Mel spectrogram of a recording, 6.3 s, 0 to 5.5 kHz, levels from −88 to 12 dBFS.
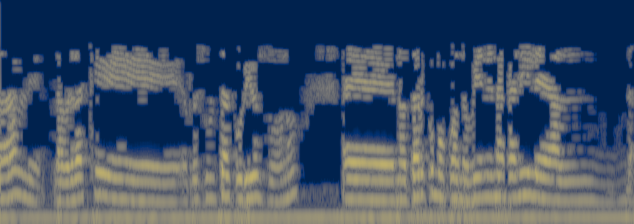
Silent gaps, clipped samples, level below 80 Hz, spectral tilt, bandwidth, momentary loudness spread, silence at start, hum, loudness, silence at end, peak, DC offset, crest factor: none; under 0.1%; -30 dBFS; -10 dB/octave; 3.4 kHz; 11 LU; 0 s; none; -20 LUFS; 0 s; -4 dBFS; under 0.1%; 16 dB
